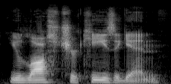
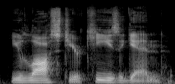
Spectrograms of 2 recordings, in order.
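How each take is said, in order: The two takes are said the same way.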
